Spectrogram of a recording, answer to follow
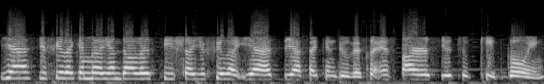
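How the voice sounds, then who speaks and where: With music in the background, a woman in a Swedish accent talks with hardly any pauses, her high voice making very wide pitch swings. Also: fairly quick pace. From Barbados (moved from Sweden as a child). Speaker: singer. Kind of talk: radio interview.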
